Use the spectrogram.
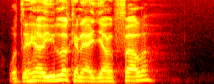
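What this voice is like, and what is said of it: Deep quoted voice. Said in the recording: “you hear this deep voice,”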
